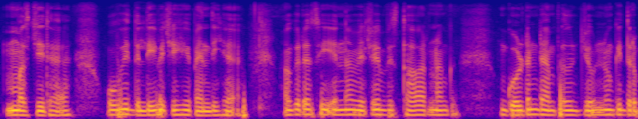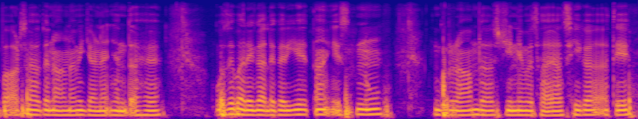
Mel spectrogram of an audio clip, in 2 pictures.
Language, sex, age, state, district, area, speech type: Punjabi, male, 18-30, Punjab, Amritsar, urban, spontaneous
